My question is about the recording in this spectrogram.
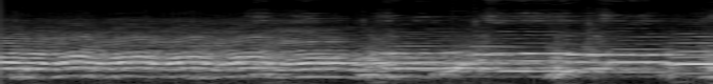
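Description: Dhadi folk ensemble: a bowed Punjabi sarangi playing a sustained, wavering, voice-like melody over finger strokes on dhadd hourglass drums.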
